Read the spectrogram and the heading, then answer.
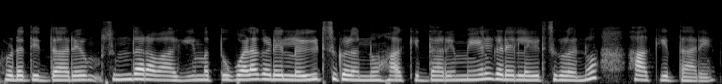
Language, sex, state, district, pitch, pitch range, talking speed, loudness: Kannada, female, Karnataka, Bidar, 205 Hz, 200-225 Hz, 90 wpm, -15 LUFS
